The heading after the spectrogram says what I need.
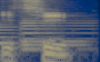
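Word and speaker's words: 一: Yeah, accented on the last syllable, so ichi. You might hear it also as ich.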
